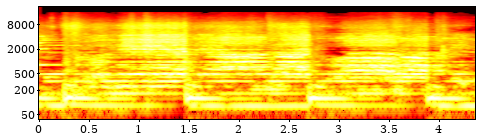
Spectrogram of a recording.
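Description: A group of men and women singing together in a Mizo khawhar zai, the hymn singing at a house of mourning, in long held notes.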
